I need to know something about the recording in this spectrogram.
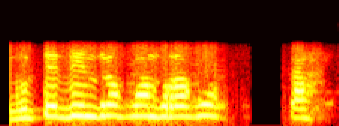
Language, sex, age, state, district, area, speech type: Odia, female, 45-60, Odisha, Sambalpur, rural, conversation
